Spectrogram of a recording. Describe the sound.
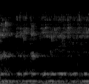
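Wine is poured through a Venturi aerator, making a continuous hissing, gurgling rush of liquid with air drawn in. The sound holds at an even level for its whole short length.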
